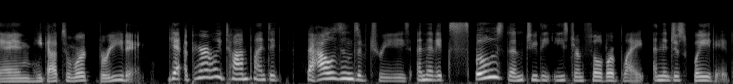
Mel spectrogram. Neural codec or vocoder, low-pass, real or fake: codec, 16 kHz, 1 kbps, FreqCodec, larger model; 7.2 kHz; fake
